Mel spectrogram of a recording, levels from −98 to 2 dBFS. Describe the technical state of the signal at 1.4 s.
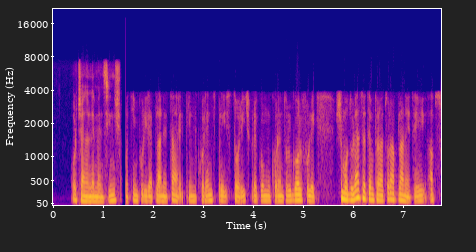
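At 1.4 s the phone is mid-handover between networks and no speech frames arrive, so after "mențin și" the speech fades out quickly into a 120 ms handover gap of silence, from 1.34 to 1.46 s.

When the new link starts at 1.46 s, the call has fallen back to narrowband. The sound stays cut off above 4 kHz and turns dull and rough through the end, which fits a low-rate AMR-NB mode.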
